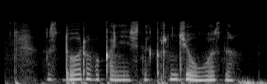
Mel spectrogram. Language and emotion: Russian, neutral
